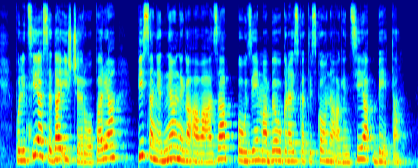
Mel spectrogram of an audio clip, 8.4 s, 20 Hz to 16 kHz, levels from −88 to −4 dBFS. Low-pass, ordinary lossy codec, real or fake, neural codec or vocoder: 14.4 kHz; none; real; none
